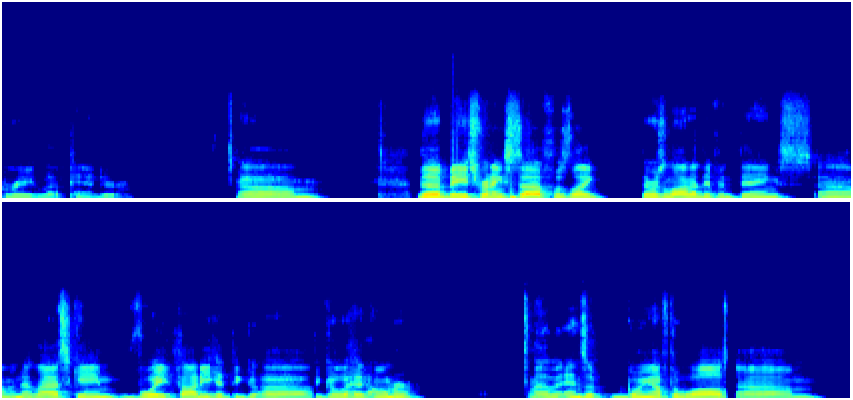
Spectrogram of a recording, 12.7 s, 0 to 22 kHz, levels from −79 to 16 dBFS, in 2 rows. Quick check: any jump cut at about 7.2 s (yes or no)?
no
